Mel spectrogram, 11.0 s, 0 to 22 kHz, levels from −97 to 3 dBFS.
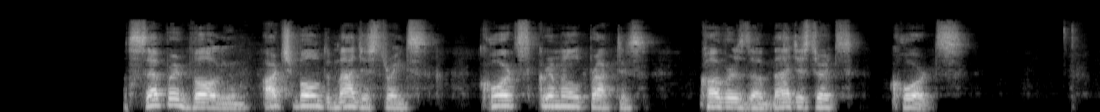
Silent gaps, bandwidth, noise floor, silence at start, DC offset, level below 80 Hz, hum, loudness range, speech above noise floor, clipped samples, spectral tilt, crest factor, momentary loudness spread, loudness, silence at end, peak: none; 11.5 kHz; under -90 dBFS; 1.3 s; under 0.1%; -66 dBFS; none; 5 LU; over 68 dB; under 0.1%; -5 dB/octave; 18 dB; 15 LU; -23 LUFS; 1.4 s; -6 dBFS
